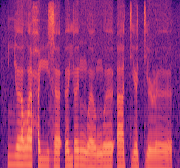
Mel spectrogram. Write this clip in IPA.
ʎəː˦lˠɛ˦ħiː˨ zɐ˨ ʔə˦jə˦e̯ŋʷɐː˨o̯ ŋʷəː˦ʔa˦ tʲœ˦ tʲœ˨ɭəː˨

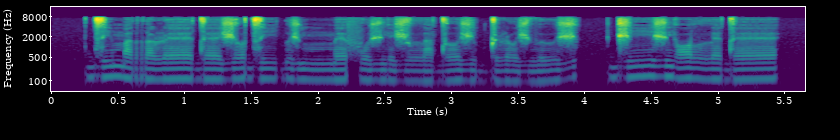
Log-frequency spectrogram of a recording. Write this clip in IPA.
d͡zimara ɭɛːdɛː ʒɤd͡ziːɠɯʒ mːɛ foʒjeʒlːa dɤːʒibdɯɭɤːʒ ðɯʒ | d͡ʒiːʒ jɔlːɛdɛː

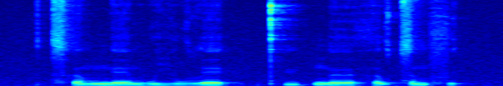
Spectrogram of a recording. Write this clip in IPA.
t͡sʰɐ˨˥mŋɛː˨˧mwiː˨w lɛː˧k̚ɵ˨˥t̚ pʰyː˥p̚ŋœː˨˥hɐ˨˩wt͡sɐ˥m fɪ˨k̚

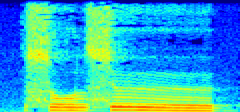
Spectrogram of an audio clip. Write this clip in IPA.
soːlsøː

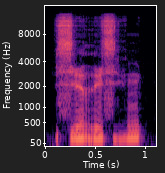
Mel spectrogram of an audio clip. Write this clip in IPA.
sʲɛresʲe̤ŋ

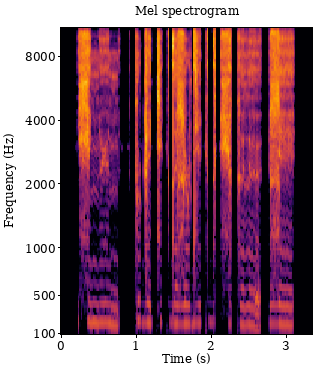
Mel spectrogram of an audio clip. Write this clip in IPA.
çeɲyɲ | kyɖe cikd̪ɛɮøɭdjik d̪ekçøkølø | ɮe

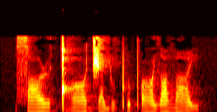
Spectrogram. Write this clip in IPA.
sˤɤ ɹɯɡ͡ǃɔː d͡ʒaju pʼupʼɔːlʲɯ ðˤi

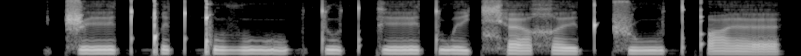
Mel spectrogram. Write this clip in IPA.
ʈ͡ʂeːtǃetǃuðuː | tut keːtwet͡ɕʰæχeːt ʈ͡ʂuːtqʼæː

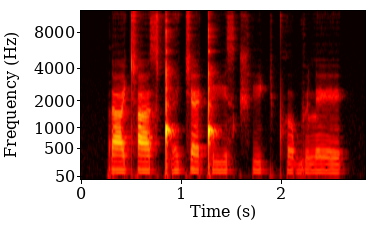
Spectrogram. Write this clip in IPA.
ɾaːcʰaːsǃʼɛ̤c ɛ ǃiːst͡ʃʰiːc pʰɤbʉ le

